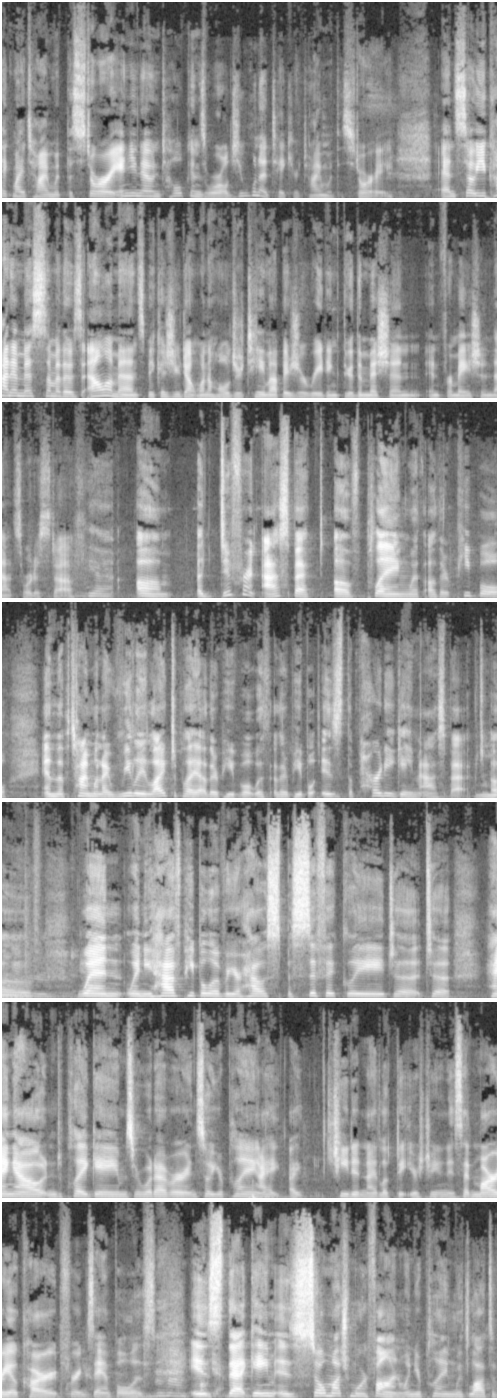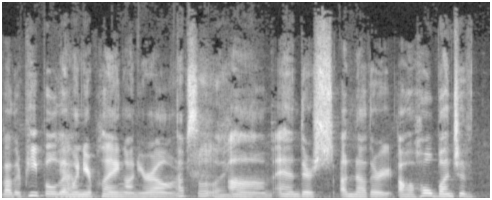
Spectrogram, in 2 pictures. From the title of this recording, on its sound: Live from Balticon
